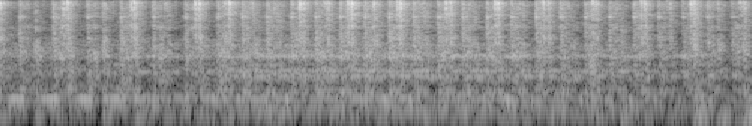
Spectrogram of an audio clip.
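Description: Sewing machine running steadily while stitching a Kimberbell mini quilt, a continuous rapid mechanical whir with fine rhythmic stitch ticks, close and fairly loud throughout.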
